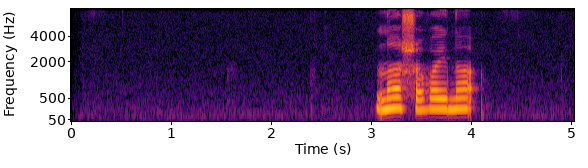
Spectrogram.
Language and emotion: Russian, sad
